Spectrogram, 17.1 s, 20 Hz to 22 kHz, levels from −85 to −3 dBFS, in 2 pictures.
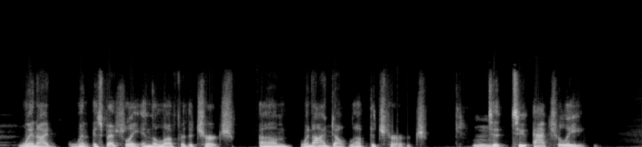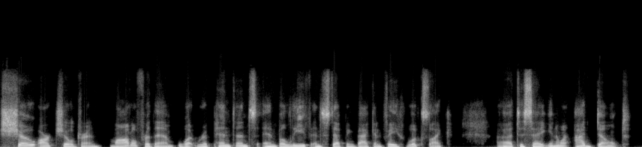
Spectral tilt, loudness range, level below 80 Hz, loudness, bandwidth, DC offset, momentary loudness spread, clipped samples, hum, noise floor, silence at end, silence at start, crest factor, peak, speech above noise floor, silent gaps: -6 dB/octave; 2 LU; -60 dBFS; -22 LUFS; 11.5 kHz; under 0.1%; 8 LU; under 0.1%; none; -60 dBFS; 0.2 s; 0.25 s; 14 dB; -8 dBFS; 39 dB; none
